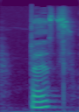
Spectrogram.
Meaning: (noun) 1. oven, furnace 2. furnace (device that heats materials being processed in a factory); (verb) second-person singular imperative of péct
- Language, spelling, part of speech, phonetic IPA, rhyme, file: Czech, pec, noun / verb, [ˈpɛt͡s], -ɛts, Cs-pec.ogg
